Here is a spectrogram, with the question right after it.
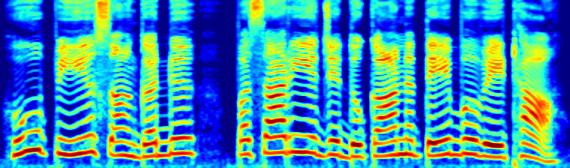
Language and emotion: Sindhi, neutral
